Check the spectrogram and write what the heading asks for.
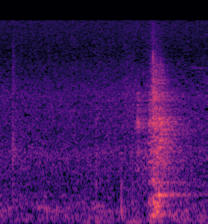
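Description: Hands handling a paper towel and tableware as an egg yolk is lifted on the towel, with one short knock about one and a half seconds in.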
